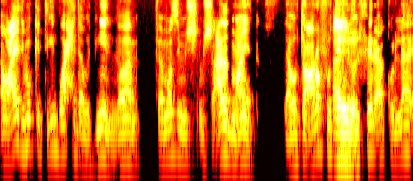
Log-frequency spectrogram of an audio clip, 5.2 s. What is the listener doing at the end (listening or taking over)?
listening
